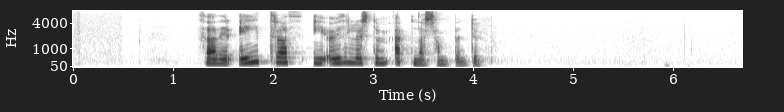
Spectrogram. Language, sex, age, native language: Icelandic, female, 20-29, Icelandic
